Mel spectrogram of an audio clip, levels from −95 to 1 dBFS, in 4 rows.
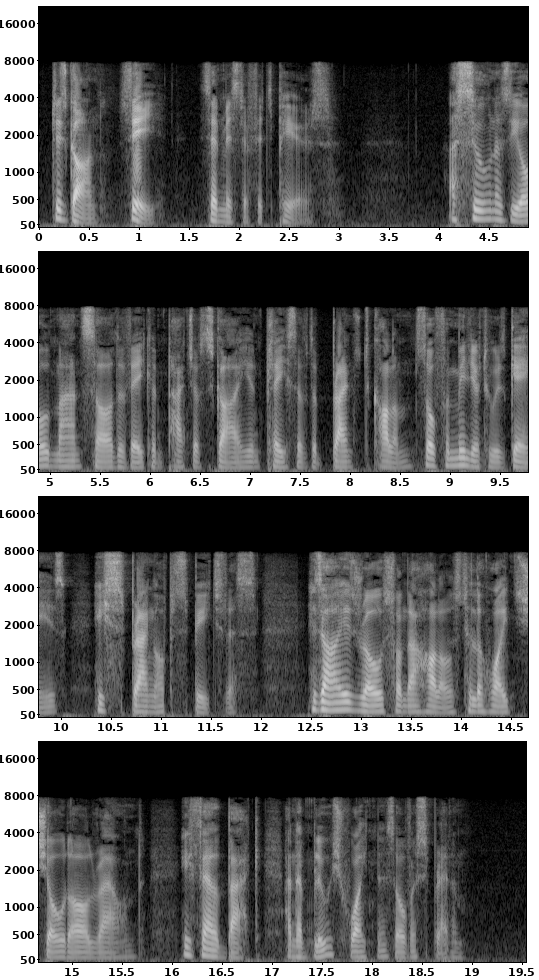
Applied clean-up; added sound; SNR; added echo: none; none; none; none.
